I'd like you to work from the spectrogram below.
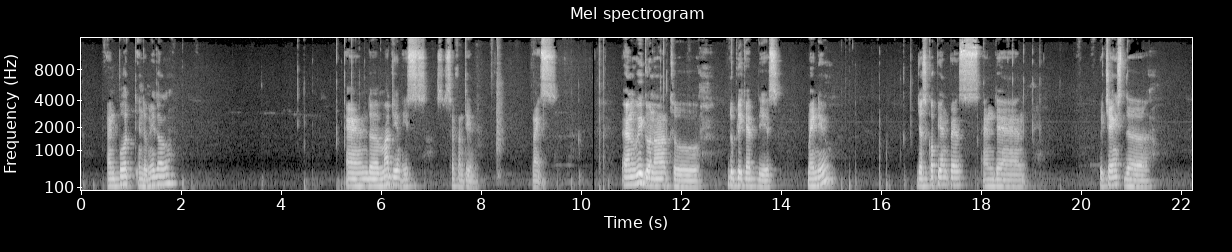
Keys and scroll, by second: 4.1 alt+Right, 4.8 alt+Right, 4.9 alt+Right, 5.1 alt+Right, 5.2 alt+Right, 6.5 alt+Right, 9.9 shift+super+2, 10.2 super+=, 11.3 super+-, 15.0 super+c, 15.6 super+v, 18.2 alt+Up, 18.5 alt+Up, 18.7 alt+Up, 18.8 alt+Up, 20.1 alt+Up.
